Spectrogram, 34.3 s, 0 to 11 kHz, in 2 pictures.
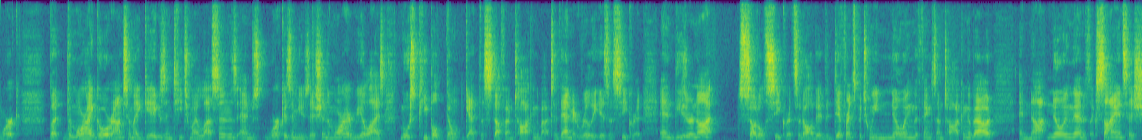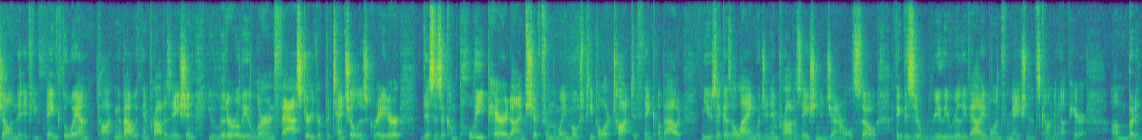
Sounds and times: Speech: 0.0 - 34.2.

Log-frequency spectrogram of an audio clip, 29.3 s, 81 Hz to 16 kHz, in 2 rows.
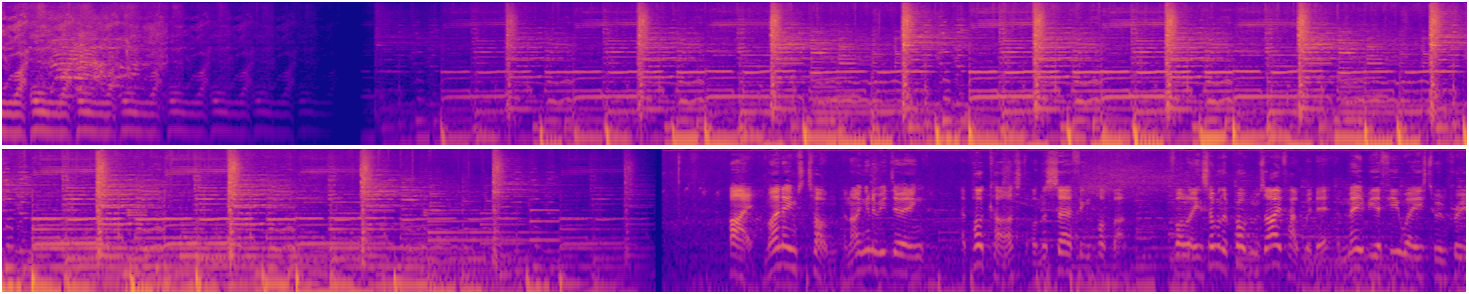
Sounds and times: Music: 3.6 - 21.2, 22.6 - 29.2.

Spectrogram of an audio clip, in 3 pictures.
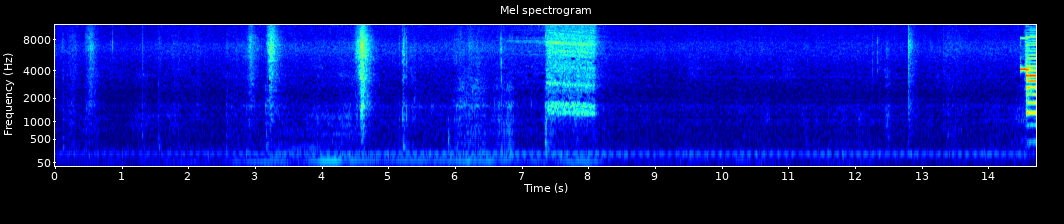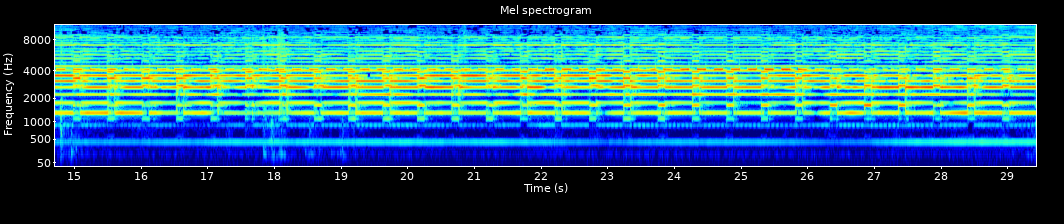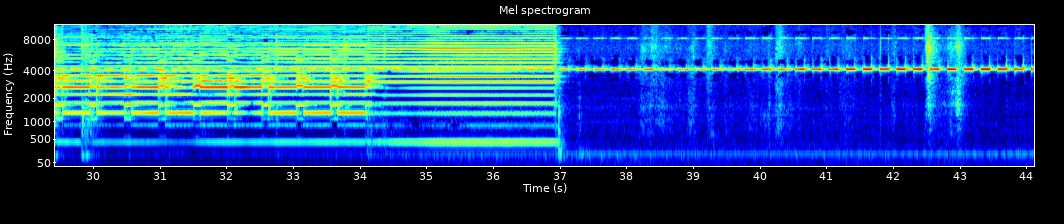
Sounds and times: Fire alarm: 7.4 - 8.2, 14.5 - 44.1
Smoke detector, smoke alarm: 14.5 - 44.1.

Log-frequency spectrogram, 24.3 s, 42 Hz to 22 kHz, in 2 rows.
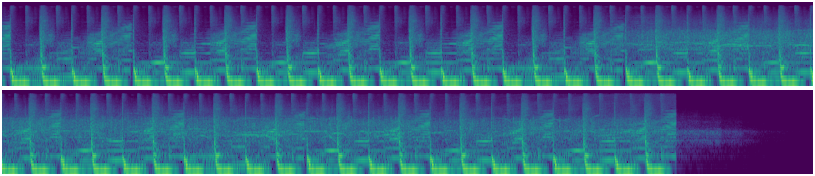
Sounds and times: Music: 0.0 - 22.3.

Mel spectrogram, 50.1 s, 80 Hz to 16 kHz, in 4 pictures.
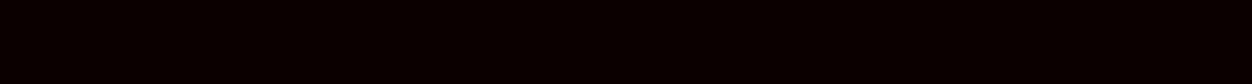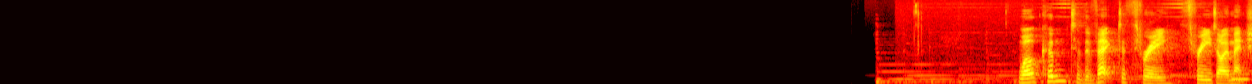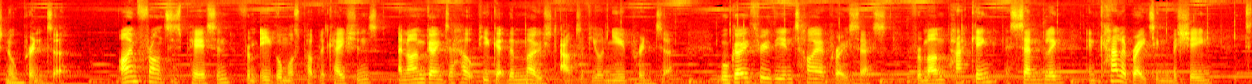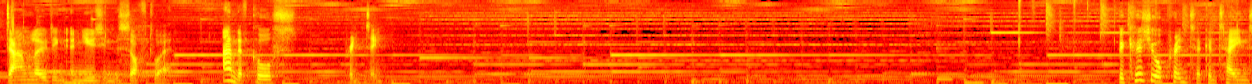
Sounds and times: Music: 21.2 - 50.0
Speech: 22.7 - 41.4, 48.8 - 50.0.

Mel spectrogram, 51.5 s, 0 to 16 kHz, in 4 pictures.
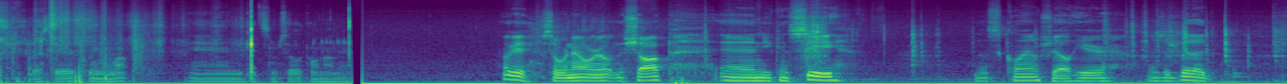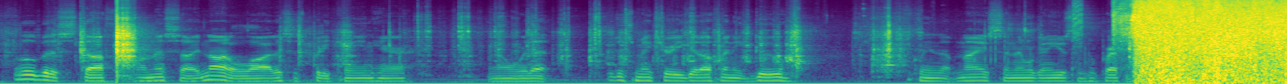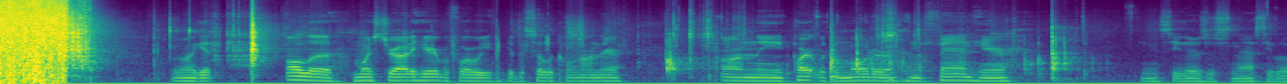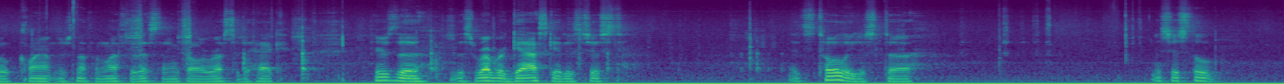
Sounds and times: Speech: 0.0 - 3.5, 5.0 - 8.6, 9.8 - 12.2, 13.0 - 17.0, 17.8 - 20.8, 22.0 - 24.1, 27.5 - 28.0, 28.6 - 32.0, 32.9 - 36.0, 37.2 - 41.5, 42.4 - 45.0, 46.5 - 47.9, 50.1 - 50.8
Inside, small room: 0.0 - 51.4.

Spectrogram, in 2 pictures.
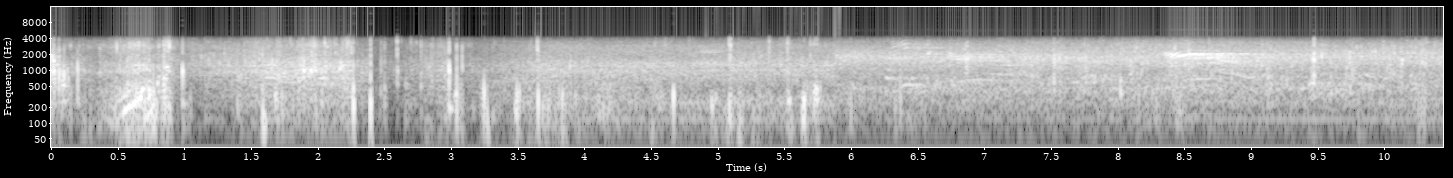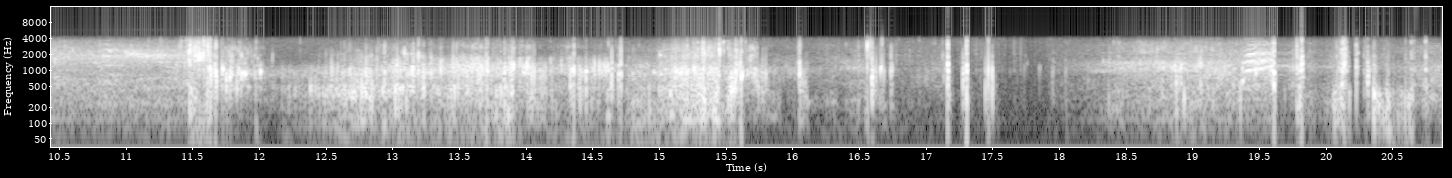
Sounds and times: Rowboat, canoe, kayak: 0.0 - 20.8.

